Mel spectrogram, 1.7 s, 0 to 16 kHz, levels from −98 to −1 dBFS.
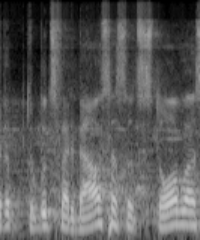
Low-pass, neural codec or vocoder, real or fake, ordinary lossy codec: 14.4 kHz; none; real; Opus, 24 kbps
